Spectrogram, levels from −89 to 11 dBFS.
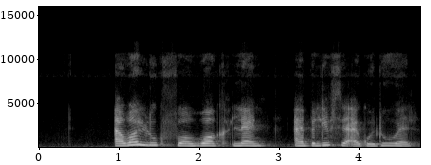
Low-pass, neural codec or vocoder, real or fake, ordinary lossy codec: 10.8 kHz; vocoder, 24 kHz, 100 mel bands, Vocos; fake; Opus, 32 kbps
